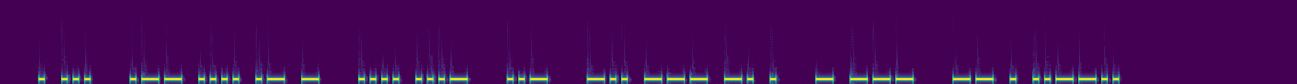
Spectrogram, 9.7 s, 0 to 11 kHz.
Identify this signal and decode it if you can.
Morse code, heard as a keyed tone, about 28 wpm, 700 Hz. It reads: ES WHAT HV U DONE TO ME?
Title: Sentences from Top 500 Words and Abbreviations 28wpm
